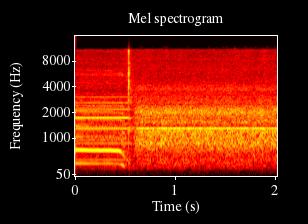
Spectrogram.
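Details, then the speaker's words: 138 XLR CB radio, all capacitors replaced, channel hack removed, sideband working; on AM a whistle drops into harsh steady static, no clean audio; AM fault, owner suspects an adjustment turned out too far, unconfirmed. "it's probably an adjustment it sounds like something's turned out too far"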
